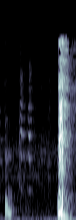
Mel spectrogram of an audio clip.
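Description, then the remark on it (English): A female cat gives a short, soft chirp and then a louder, bright meow, two brief vocalizations over a quiet background. “I'm sure you just heard my cat.”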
